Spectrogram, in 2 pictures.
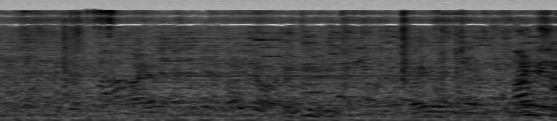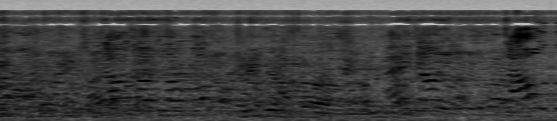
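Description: Several people talking at once, a continuous chatter of overlapping, indistinct voices.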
